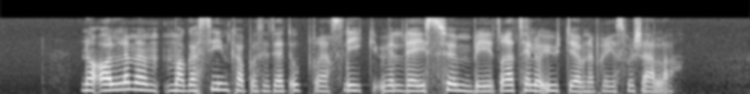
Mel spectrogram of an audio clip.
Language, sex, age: Norwegian, female, 22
